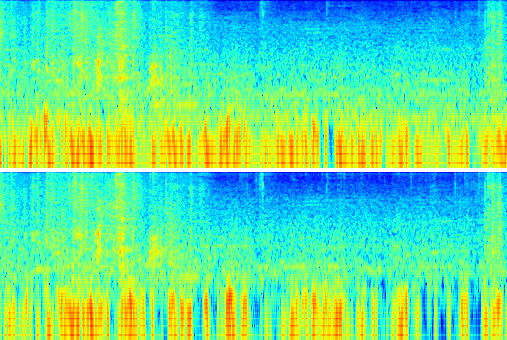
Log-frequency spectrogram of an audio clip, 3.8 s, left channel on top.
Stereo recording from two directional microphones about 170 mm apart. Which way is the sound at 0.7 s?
60° right (ahead or behind).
